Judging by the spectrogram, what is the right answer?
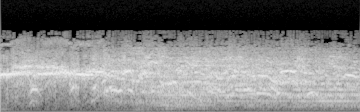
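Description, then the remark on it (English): A dense wedding crowd on a street chatters and murmurs continuously and loudly, with a woman's high-pitched screaming cries rising above the festive babble throughout. “Yu Lang, the groom, stiffened and crumpled at the screaming Nanhua's feet.”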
